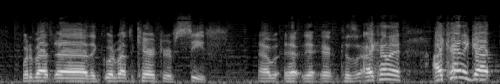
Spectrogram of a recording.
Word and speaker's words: Sif: Go watch Thor 1. That's how it's pronounced. It's pronounced Sif.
